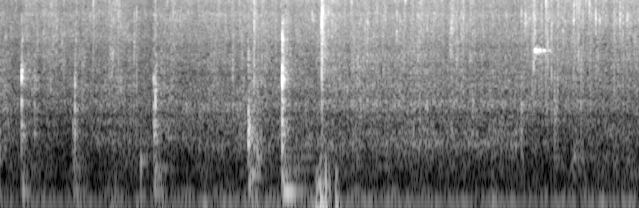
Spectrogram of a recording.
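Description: Garlic cubes and ginger sizzling in a pan for a shalgam chicken gravy, a soft steady fry broken by sharp knocks and scrapes of a spoon stirring, close and fairly quiet, with no talking.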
